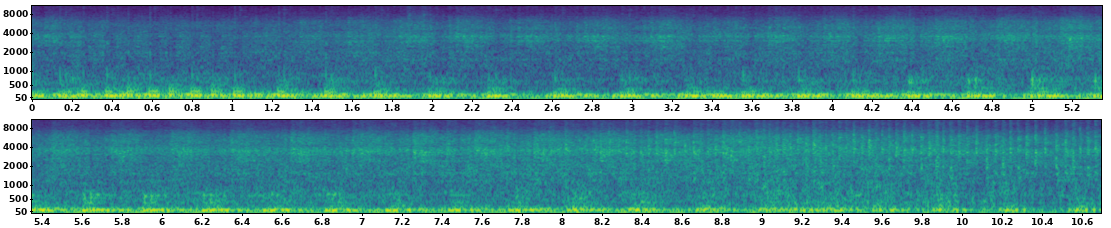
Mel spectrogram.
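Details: Ford Sierra engine being restarted after fuel line work, won't run well on petrol: rapid, uneven knocking about three per second over a rough idle; owner believes the motor is dead, cause unconfirmed.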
